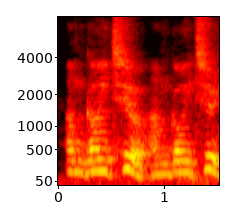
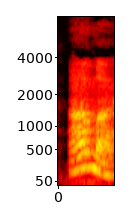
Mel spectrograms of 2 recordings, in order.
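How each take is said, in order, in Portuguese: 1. Cada palavra é pronunciada completa e separadamente. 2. Ela é comprimida rapidamente em um grupo curto de sílabas.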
